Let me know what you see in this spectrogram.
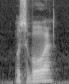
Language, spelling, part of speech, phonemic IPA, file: Arabic, أسبوع, noun, /ʔus.buːʕ/, Ar-أسبوع.ogg
- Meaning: week (unit of time)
